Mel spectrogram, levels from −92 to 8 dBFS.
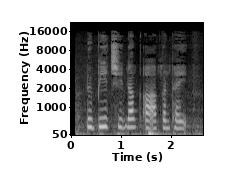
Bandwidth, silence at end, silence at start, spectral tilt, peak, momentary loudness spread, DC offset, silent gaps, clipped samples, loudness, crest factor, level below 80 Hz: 16 kHz; 0 s; 0.1 s; -4 dB/octave; -4 dBFS; 9 LU; under 0.1%; none; under 0.1%; -24 LUFS; 20 dB; -30 dBFS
